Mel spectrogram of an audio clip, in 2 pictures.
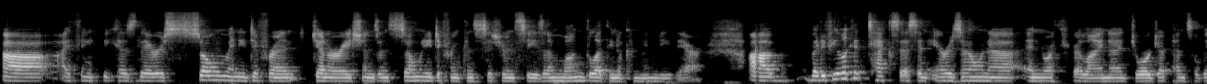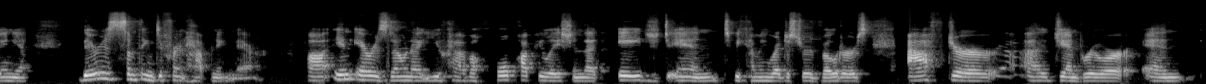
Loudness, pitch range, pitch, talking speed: -20 LUFS, 160-180 Hz, 170 Hz, 150 wpm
